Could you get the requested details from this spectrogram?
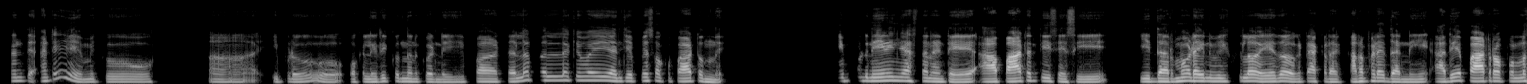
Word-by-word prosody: అంతే. 165 0 -6
అంటే 170 +11 -5 0.3
మీకూ 125 0 -8 1.0
ఆహ్, 115 0 -8 0.3
ఇప్పుడు 120 0 -6 0.6
ఒక 115 - -15
లిరీకుందనుకోండి 130 -4 -3 0.3
'పాటల 130 +3 -1 0.2
పల్లకివై' 190 0 -3
అని 150 - -3
చెప్పేసి 170 +3 -4
ఒక 140 - -16
పాటుంది. 140 -6 +1 1.2
ఇప్పుడు 165 +1 -9
నేనేం 175 +2 +3
జేస్తానంటే 145 -6 0 0.3
ఆ - - +8
పాటని 150 +5 +7
తీసేసి 125 -5 -2 0.6
ఈ - - +3
థర్మోడైనమిక్స్‌లో 150 +1 +3 0.2
ఏదో 150 +2 +2
ఒకటి 130 +3 -3
అక్కడ 135 -2 -4 0.2
కనపడేదాన్ని 130 -4 0 0.2
అదే 155 +7 +1
పాట 145 0 +10
రూపంలో 150 +1 0
145 Hz, 110 wpm, -23 LUFS, 125-160 Hz, 1.2 s, పాట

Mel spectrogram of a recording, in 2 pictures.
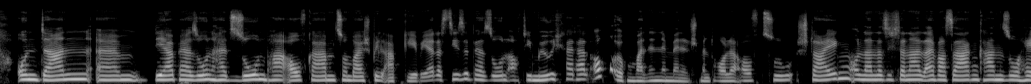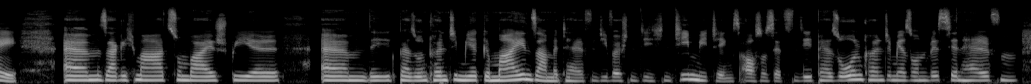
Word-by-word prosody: und 220 -1 +4
dann, 230 +5 +5
ähm, 205 -1 0
der 215 0 +5
Person 210 0 +3
halt 205 -1 +1
so 200 +4 +4
'n 225 - +3
paar 205 -1 0
Aufgaben 195 +1 0
zum 200 0 0
Beispiel 185 0 -2
abgebe, 155 0 -6
ja? 185 +3 -3
Dass 210 -1 -4
diese 235 +2 -3
Person 200 -2 -3
auch 195 0 -7
die 200 +2 -4
Möglichkeit 230 +5 -1
hat, 235 0 -3
auch 340 +3 0
irgendwann 165 -2 -3
in 175 +1 -2
'ne 175 - -2
Managementrolle 160 +1 -5
aufzusteigen. 210 +7 -2
Und 230 -1 -1
dann, 210 0 +2
dass 215 -1 0
ich 210 -1 -4
dann 215 0 +1
halt 215 -2 +2
einfach 205 +1 +1
sagen 210 +1 +1
kann 210 +1 +1
so: 200 -1 0
„Hey“, 180 -6 +2 0.5
ähm, 200 +1 +5
sage 195 0 +2
ich 195 - -9
mal 195 -1 +2
zum 195 0 +1
Beispiel, 185 0 0 0.4
ähm, 190 -1 +2
die 180 +1 -1
Person 185 -1 0
könnte 195 +2 +1
mir 195 0 +4
gemeinsam 190 +1 +4
mithelfen, 160 +1 -6
die 175 0 -13
wöchentlichen 175 0 -9
Teammeetings 180 -10 -2
auszusetzen. 165 -1 -6
Die 175 0 -4
Person 185 +4 -1
könnte 200 -1 -4
mir 190 -1 -3
so 190 0 -5
'n 185 0 -5
bisschen 195 0 -2
helfen, 185 +1 -4
195 Hz, 185 wpm, -25 LUFS, 180-210 Hz, 0.5 s, dann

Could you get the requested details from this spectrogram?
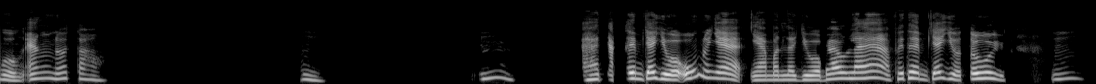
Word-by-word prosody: vườn 185 -6 -3
ăn 265 +6 -4
nữa, 260 +2 -4
trời! 225 -5 -9 2.0
Ừm. 210 -7 -9 1.5
Ừm. 275 0 -9 0.7
À, 220 +3 -1
chặt 215 - -3
thêm 270 -2 +5
trái 280 +1 +5
dừa 235 -5 +5
uống 300 +9 +2
nữa 345 - -2
nha. 270 -8 +2
Nhà 205 +2 -1
mình 210 0 -3
là 210 - -1
dừa 210 0 +2
bao 255 +5 +1
la, 280 0 +1
phải 255 +5 -2
thêm 285 -2 +2
một 220 - -10
trái 275 +6 0
dừa 235 -5 -1
tươi. 265 +4 +3 0.5
Ừm. 260 +4 -13
255 Hz, 150 wpm, -19 LUFS, 215-275 Hz, 2.0 s, thêm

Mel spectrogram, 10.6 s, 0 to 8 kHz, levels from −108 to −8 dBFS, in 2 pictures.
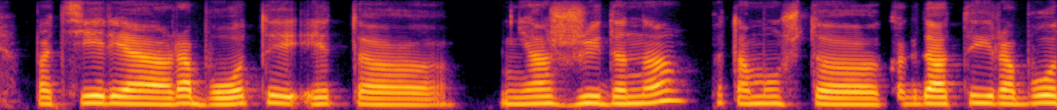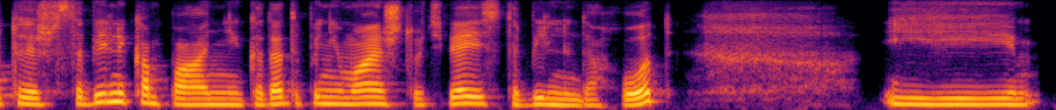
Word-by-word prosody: потеря 180 -1 +3
работы- 185 +2 +2
это 165 -3 -1 0.2
неожиданно. 190 - +1
Потому 190 -2 -2
что 165 -2 +1
когда 185 +1 +3
ты 200 +2 -1
работаешь 185 -2 +1
в - - -8
стабильной 220 +6 0
компании, 160 -5 -1
когда 175 +2 -1
ты 185 - -12
понимаешь, 185 -1 0
что 165 -1 -7
у - - -9
тебя 180 +3 -1
есть 185 -1 -1
стабильный 160 -2 -3
доход 150 - -1 1.0
и 165 -1 -2
180 Hz, 125 wpm, -23 LUFS, 165-190 Hz, 1.0 s, потеря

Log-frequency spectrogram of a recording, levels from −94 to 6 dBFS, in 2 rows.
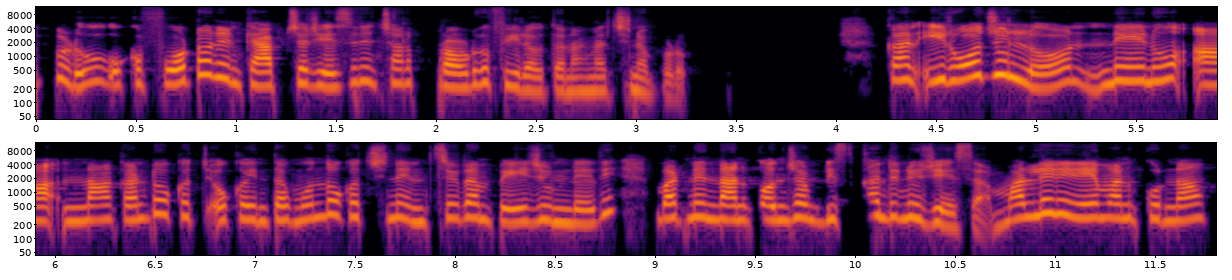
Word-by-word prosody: ఇప్పుడు 325 - -2 0.2
ఒక 255 - -7
ఫోటో 270 +9 +3
నేను 295 -8 0
క్యాప్చర్ 230 +3 +3
చేసి, 215 +2 -1
నేను 285 -4 -7
చాలా 265 0 -4
ప్రౌడ్‌గా 225 +4 +1
ఫీలవుతా 185 -5 -4
నాకు 180 0 -8
నచ్చినప్పుడు. 180 -2 -8 1.0
కానీ, 315 0 +3
ఈ - - +6
రోజుల్లో 355 - +5 0.4
నేను 295 0 +1 0.2
ఆహ్, 245 -1 +5 0.2
నాకంటూ 260 +3 0
ఒక 305 - -5 0.2
ఒక - - -19
ఇంతకు 250 +1 -3
ముందు 290 +5 -2
ఒక 300 - -2
చిన్న 280 -1 -4
ఇన్‌స్టాగ్రామ్ 280 +3 -2
పేజుండేది. 225 - -2 0.3
బట్, 280 - +4
నేను 290 -2 -1
దాన్ని 255 -2 +3
కొంచెం 270 +3 +1
డిస్కంటిన్యూ 290 +1 -4
చేశా. 170 -2 -4 0.2
మళ్ళీ 315 +6 +5
నేనేం 285 -2 +3
అనుకున్నా, 260 -1 -2
265 Hz, 180 wpm, -23 LUFS, 230-295 Hz, 1.0 s, ఈ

